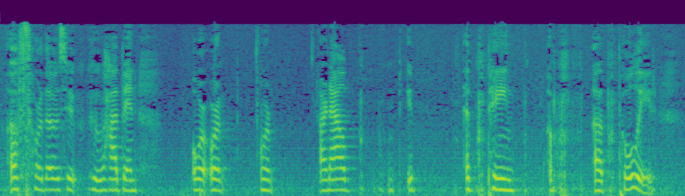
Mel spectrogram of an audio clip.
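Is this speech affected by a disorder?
Yes: stuttering; stuttering recognized as a problem around fourth grade after changing schools, first met others who stutter through Our Time at 16; stuttered a lot on own name in tenth grade, used tricks to hide stuttering; here repeated sounds, prolonged sounds, blocks.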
